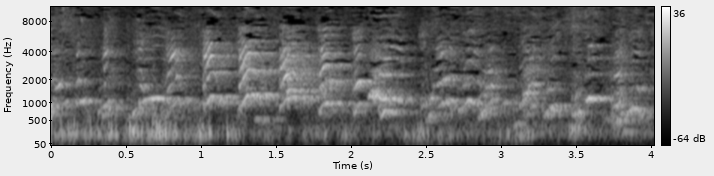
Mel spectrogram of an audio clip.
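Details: German Shepherd puppies, show-quality females from Bangalore, yapping in rapid overlapping high barks and yips, about four per second, several pups calling together.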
